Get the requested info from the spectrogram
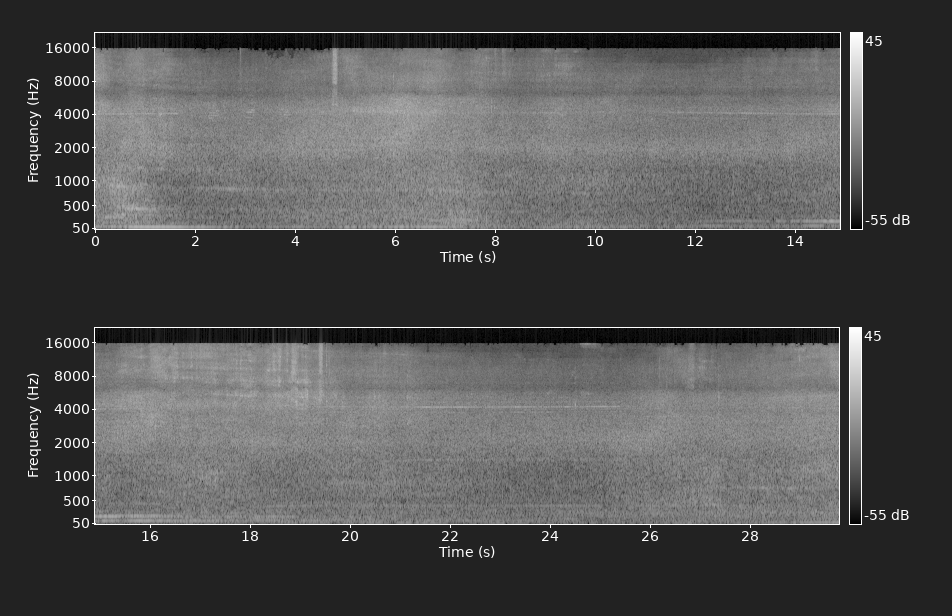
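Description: Road traffic: vehicles driving past, their engine and tyre noise swelling and fading, with a deep engine drone in the first several seconds and a steadier low engine hum around the middle.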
